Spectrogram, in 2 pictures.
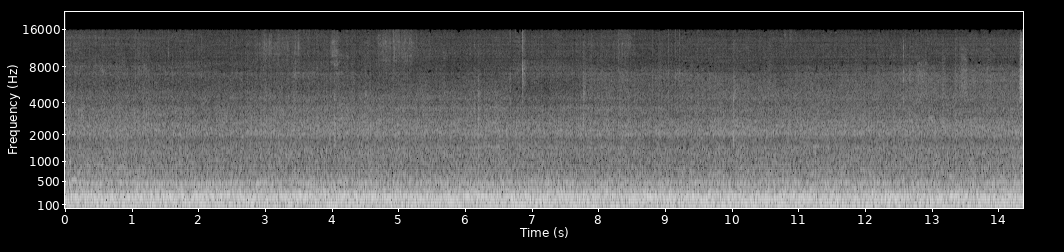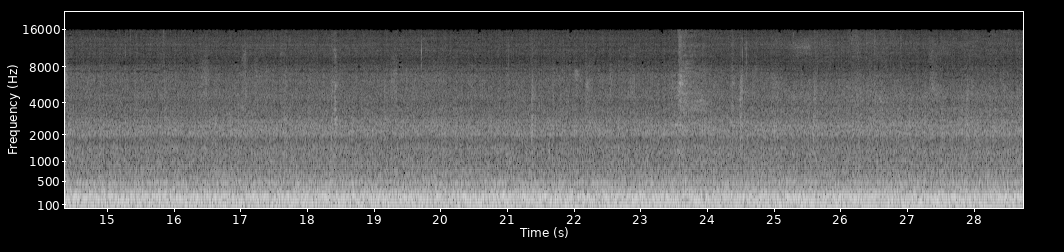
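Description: Cabin noise in an Airbus A319 airliner during descent, heard from a window seat beside the wing: steady engine and airflow rumble with a low hum, unchanging throughout.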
